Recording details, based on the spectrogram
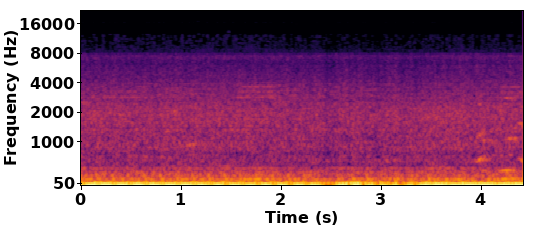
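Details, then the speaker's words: Four-cylinder car idling during a cylinder drop (power balance) test using an Autel MP808TS scan tool, cylinder 4 deactivated: same mild unevenness as with the other cylinders dropped; no change, so no cylinder problem. "4 dropped, same thing. So again, this car doesn't have any problems with the cylinders."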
